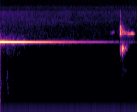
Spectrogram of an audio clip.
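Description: A faint single high ding that fades away over about a second, with a faint click near the end.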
